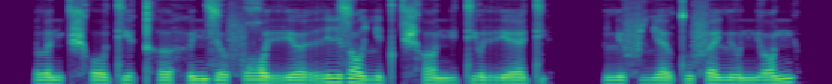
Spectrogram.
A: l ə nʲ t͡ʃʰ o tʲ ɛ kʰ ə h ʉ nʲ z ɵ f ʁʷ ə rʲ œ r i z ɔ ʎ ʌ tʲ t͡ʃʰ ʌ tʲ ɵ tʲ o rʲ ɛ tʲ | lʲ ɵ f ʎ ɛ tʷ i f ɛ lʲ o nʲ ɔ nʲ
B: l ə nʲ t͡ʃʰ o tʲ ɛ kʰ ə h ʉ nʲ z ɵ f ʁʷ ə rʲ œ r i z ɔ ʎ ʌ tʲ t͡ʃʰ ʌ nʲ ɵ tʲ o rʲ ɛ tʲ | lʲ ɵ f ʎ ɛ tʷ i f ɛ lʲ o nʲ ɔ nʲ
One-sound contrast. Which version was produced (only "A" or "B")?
B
